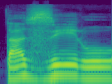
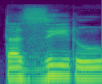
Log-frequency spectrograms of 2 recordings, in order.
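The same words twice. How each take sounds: No difference in how they are said.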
